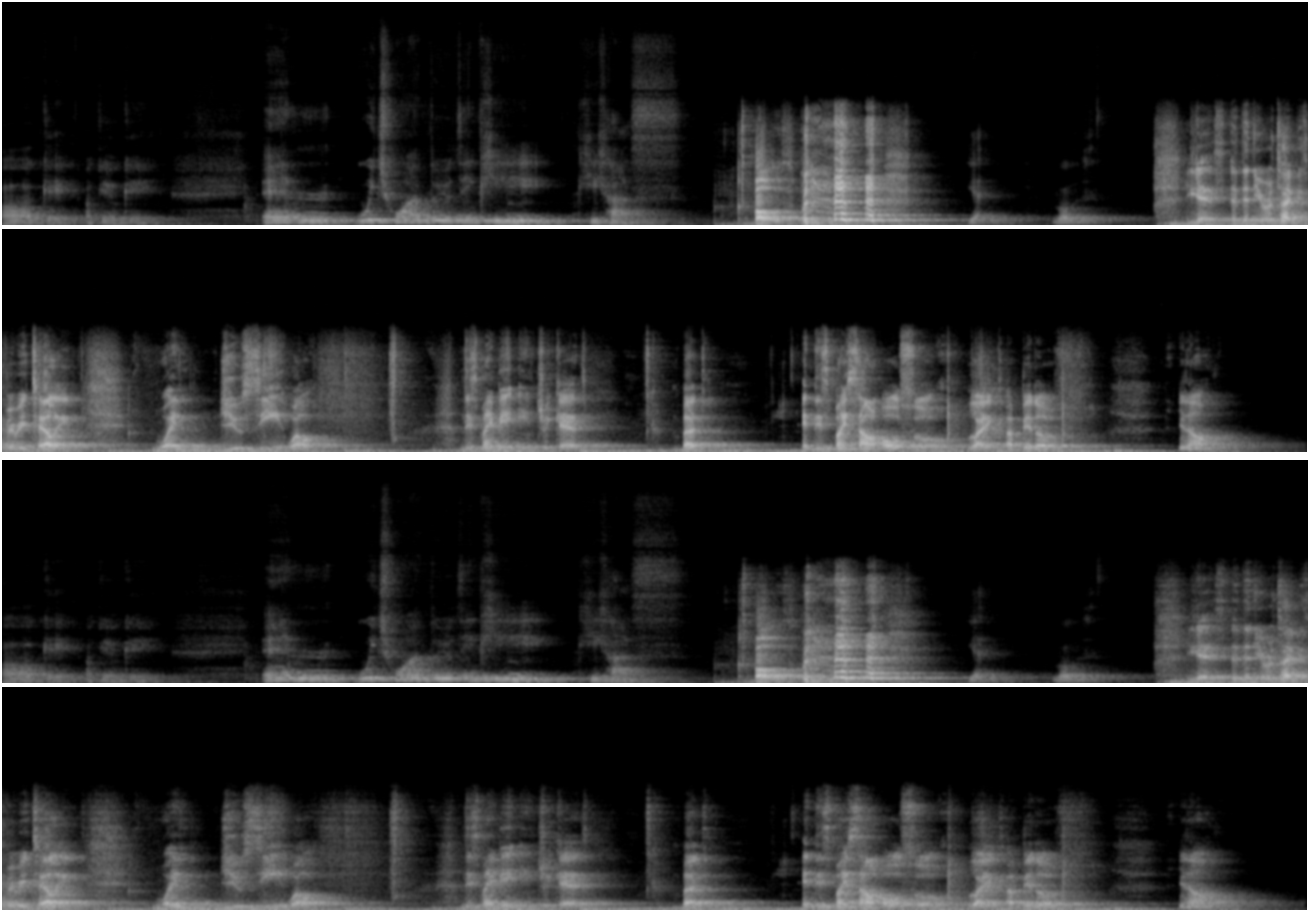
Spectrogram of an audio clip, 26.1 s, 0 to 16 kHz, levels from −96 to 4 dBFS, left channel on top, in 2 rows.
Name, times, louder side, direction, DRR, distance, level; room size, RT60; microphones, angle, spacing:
voice 1, 0.0-1.5 2.6-5.6 5.8-6.3 9.7-9.8 10.5-10.9, left 1 dB, 30° left, 4 dB, 0.8 m, -37 dB
voice 2, 7.4-9.1 11.5-16.8 17.4-20.1 21.1-23.9 24.2-24.3 24.8-25.3, left 3 dB, 75° left, 6 dB, 0.8 m, -27 dB
10.5 x 4.6 x 3.3 m, 1.4 s
head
